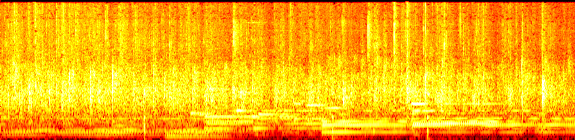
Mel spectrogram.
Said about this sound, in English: Clap your hands for them as they go.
